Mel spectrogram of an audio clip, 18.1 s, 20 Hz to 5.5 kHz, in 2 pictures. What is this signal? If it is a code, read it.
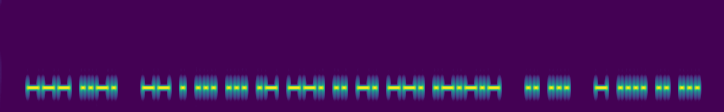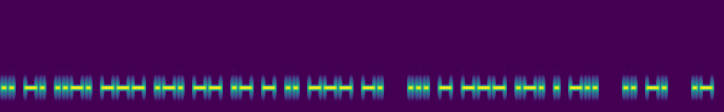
Morse code, heard as a keyed tone, about 25 wpm, 600 Hz. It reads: OF MESSAGING. IS THIS INFORMATION STORED IN A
